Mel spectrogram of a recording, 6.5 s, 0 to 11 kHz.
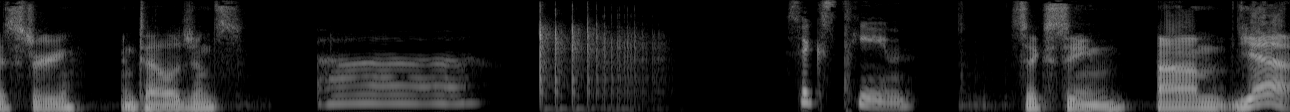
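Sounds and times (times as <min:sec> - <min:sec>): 
speech: 0:00.0 - 0:01.3, 0:04.0 - 0:06.4
dice rolled for a history check clattering across a hard surface: 0:02.7 - 0:03.4.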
